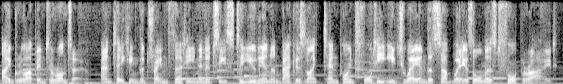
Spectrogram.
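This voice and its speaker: Brief: low male narrator reading posts, flat and even, music underneath. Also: normal speed, few pauses. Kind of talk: scripted narration. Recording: voice-over with clear background music. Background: music bed.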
